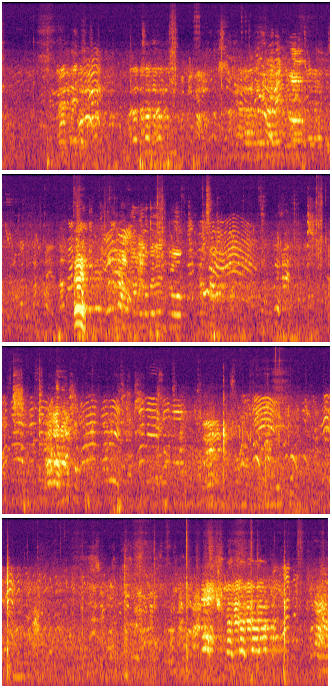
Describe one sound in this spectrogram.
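Young male players shout and call to each other across an open field.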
